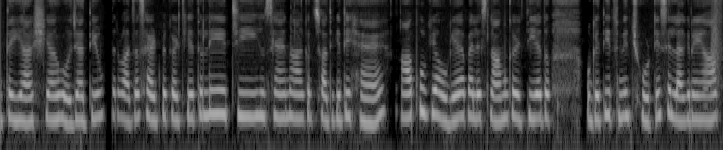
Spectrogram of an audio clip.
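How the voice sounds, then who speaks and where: A woman's voice: on the high side, dark tone. A woman, casually retelling a vlog and quoting what each person says. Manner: chatty retelling with quoted dialogue. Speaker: fan channel narrator recapping a vlog. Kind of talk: casual recap narration of a vlog.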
